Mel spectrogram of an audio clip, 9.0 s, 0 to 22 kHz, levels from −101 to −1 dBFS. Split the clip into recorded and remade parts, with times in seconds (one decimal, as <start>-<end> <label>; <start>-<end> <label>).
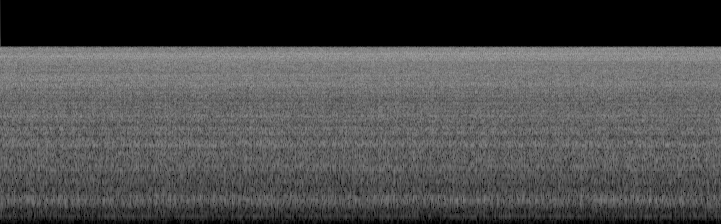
0.0-9.0 recorded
